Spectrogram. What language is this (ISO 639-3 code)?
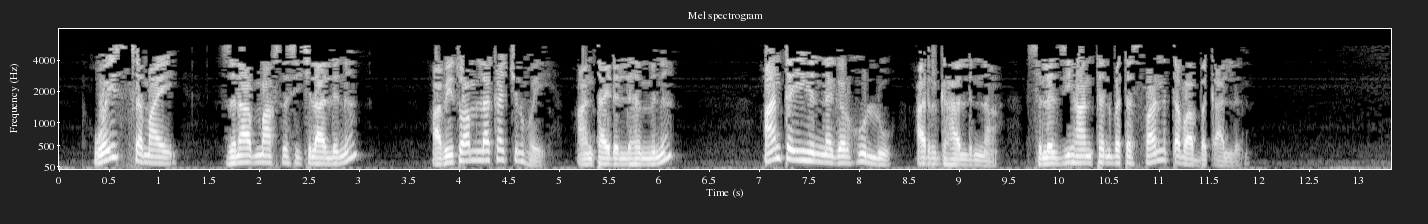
amh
